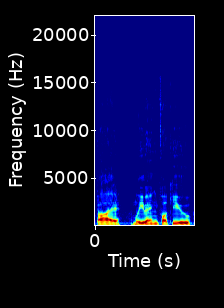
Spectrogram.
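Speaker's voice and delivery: ordinary talk, nothing marked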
